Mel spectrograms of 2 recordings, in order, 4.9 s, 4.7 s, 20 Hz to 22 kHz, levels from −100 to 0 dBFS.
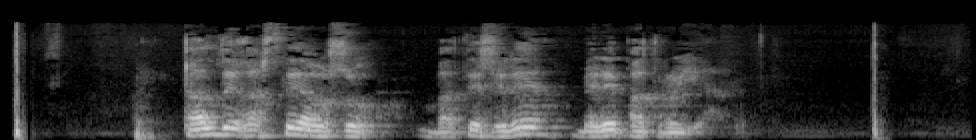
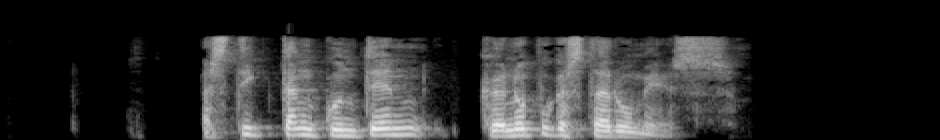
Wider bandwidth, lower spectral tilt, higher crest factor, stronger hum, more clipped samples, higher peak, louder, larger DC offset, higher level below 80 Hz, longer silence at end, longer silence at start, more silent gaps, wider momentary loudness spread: first, 11.5 kHz vs 7.8 kHz; about the same, -5 dB/octave vs -5 dB/octave; about the same, 20 dB vs 20 dB; neither; neither; second, -8 dBFS vs 0 dBFS; second, -27 LUFS vs -18 LUFS; neither; about the same, -62 dBFS vs -60 dBFS; second, 0.45 s vs 1.1 s; second, 0.1 s vs 1 s; second, none vs 2.32-2.40 s; first, 19 LU vs 13 LU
